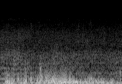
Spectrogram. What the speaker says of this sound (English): not very happy bees.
